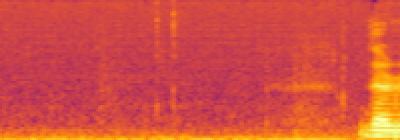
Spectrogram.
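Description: A few faint computer-mouse clicks over quiet room tone, then a man starts speaking near the end.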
